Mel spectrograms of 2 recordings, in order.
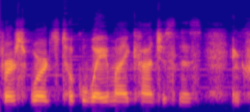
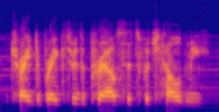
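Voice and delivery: plain reading voice

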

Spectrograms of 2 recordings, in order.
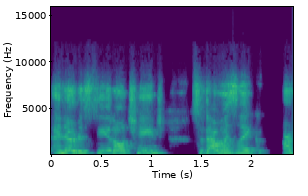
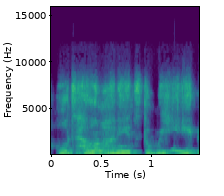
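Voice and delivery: louder, higher, breezy retold retort; imitated dad; 6 semitones higher, 4 dB louder than usual. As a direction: call it out as a proud dad. Voicing her dad's proud answer.

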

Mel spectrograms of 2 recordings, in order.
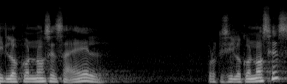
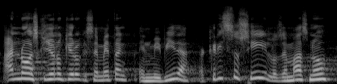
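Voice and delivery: higher, defensive mock protest; mock excuse-maker; 5 semitones higher than usual. Pastor mimicking a member who wants nobody meddling, mock defensive. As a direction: imitate someone pushing others away, pitched up. Acts someone refusing accountability.

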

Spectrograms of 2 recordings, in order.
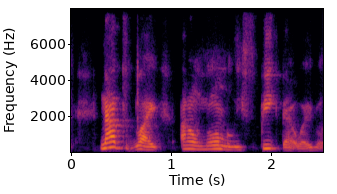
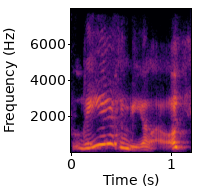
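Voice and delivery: drawn-out, slightly raised protest; mock-exasperated retort; 5 semitones higher, 3 dB louder, slower than usual. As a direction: stretch it out like a teased person's plea. Retold retort to accent teasing.

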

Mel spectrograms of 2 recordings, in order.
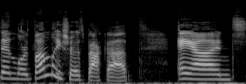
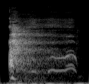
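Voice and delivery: squeaky high laugh. Real, not acted. Laughing at no point of reference.

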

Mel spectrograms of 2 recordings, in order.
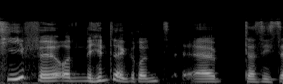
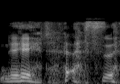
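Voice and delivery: normal talking voice

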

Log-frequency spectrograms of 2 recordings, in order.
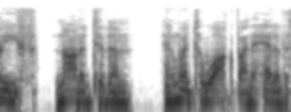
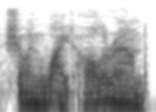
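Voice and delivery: ordinary delivery, nothing marked

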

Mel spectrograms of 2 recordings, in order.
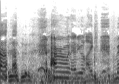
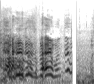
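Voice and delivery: laughing; 7 semitones higher, much slower than usual. Real, not acted. Laughing about friend's video.

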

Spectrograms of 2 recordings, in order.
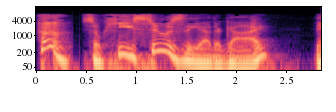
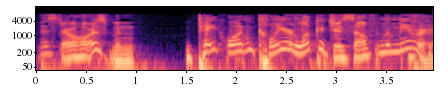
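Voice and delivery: stern judge; 11 semitones higher than usual. Pretend. Mock judge scolding client.

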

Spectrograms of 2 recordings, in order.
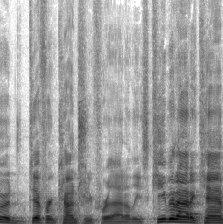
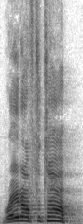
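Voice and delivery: much higher, emphatic repeat; high incredulous repeat; 13 semitones higher, 4 dB louder than usual. Retold or imitated. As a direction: repeat it in high-pitched disbelief.

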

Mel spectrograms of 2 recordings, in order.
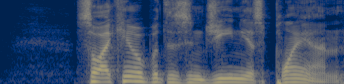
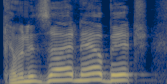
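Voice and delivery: taunting the dog; 8 semitones higher, 3 dB louder than usual. Retold or imitated. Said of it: "And then it's like".

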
